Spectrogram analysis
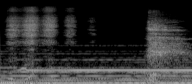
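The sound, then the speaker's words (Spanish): A deep breath drawn in during a breathing exercise, heard as airy, hissing bursts of inhalation over a steady tonal background. “Y ahora vamos a volver a respirar profundo.”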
